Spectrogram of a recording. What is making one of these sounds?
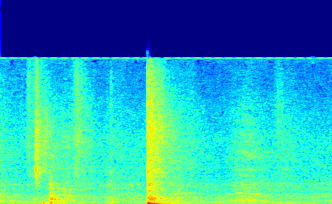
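A body slams down hard onto a padded mat.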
